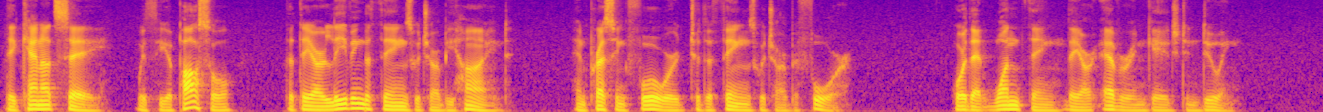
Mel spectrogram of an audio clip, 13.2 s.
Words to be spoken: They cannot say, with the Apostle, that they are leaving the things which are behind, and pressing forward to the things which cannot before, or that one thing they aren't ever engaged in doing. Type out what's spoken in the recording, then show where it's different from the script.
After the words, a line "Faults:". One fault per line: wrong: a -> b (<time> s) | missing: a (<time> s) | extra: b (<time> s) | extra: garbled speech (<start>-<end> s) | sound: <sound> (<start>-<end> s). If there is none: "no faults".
They cannot say, with the Apostle, that they are leaving the things which are behind, and pressing forward to the things which are before, or that one thing they are ever engaged in doing.
Faults:
wrong: cannot -> are (7.7 s)
wrong: aren't -> are (10.8 s)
